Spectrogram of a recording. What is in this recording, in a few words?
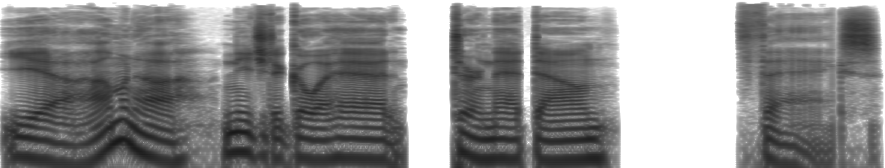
VOICE COMICAL; Turn That Down Thanks; Funny Sound; Radio Voice; Blastwave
